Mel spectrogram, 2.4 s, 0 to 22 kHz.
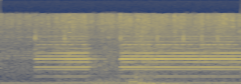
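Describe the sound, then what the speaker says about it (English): A vehicle horn honks in Borderlands 2, two sustained tonal blasts separated by a short gap over low engine rumble. "Just drive up and honk your horn"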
